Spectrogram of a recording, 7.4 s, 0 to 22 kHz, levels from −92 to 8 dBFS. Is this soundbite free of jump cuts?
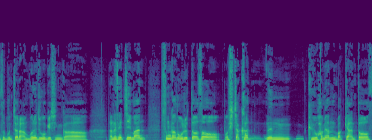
no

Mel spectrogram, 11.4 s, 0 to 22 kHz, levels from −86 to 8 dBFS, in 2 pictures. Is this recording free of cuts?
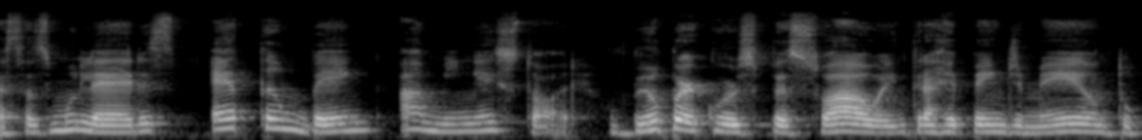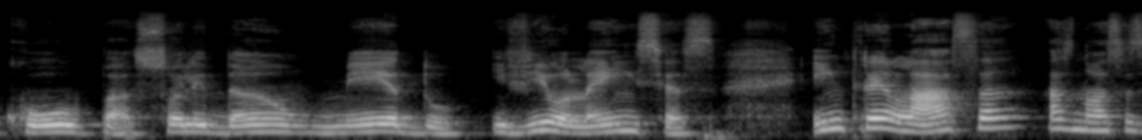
yes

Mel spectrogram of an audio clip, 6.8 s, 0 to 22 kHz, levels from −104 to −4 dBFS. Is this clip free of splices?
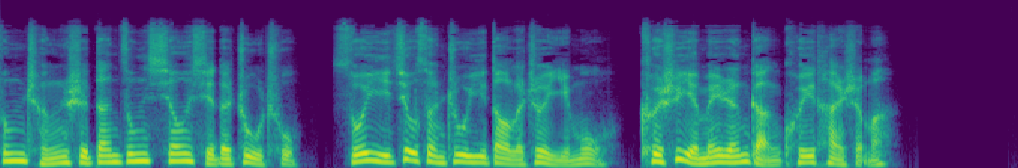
no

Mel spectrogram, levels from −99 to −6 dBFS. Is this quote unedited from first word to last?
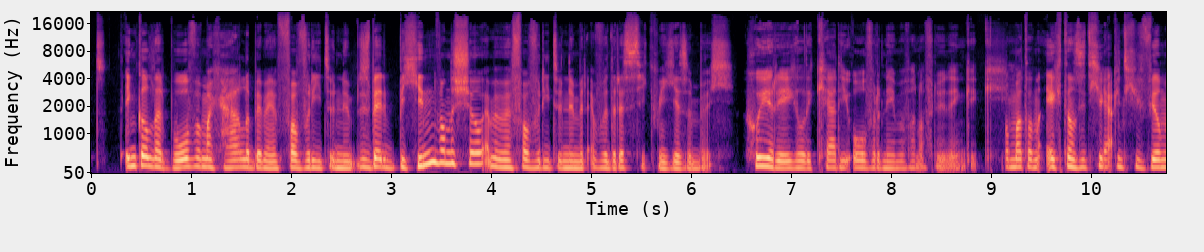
no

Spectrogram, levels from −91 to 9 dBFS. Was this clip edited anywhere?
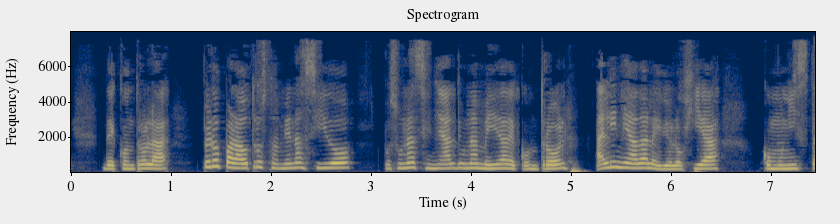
no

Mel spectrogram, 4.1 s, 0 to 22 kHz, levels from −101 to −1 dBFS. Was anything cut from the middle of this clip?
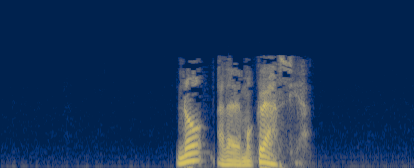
yes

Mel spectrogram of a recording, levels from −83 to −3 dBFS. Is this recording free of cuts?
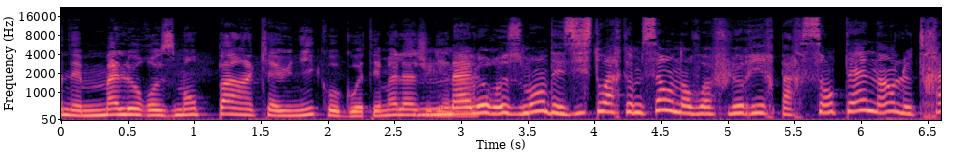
yes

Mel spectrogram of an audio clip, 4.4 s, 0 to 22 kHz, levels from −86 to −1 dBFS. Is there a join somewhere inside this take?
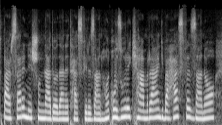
yes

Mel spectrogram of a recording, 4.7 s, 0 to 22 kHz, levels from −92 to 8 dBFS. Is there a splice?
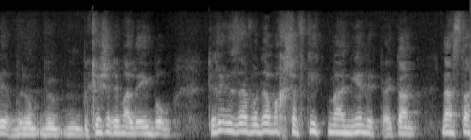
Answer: no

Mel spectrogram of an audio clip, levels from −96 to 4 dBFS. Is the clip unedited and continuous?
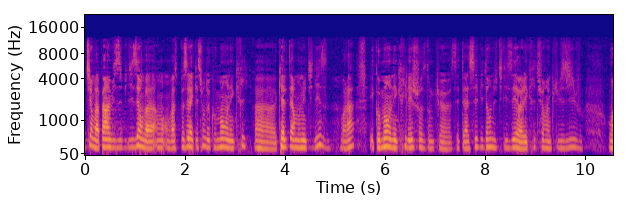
no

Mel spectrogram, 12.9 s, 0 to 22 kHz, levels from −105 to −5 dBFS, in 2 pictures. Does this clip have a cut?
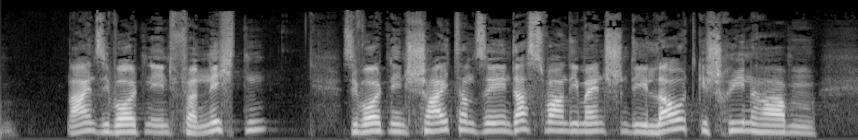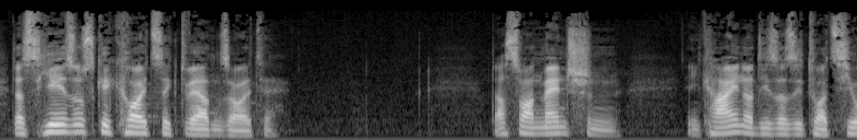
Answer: no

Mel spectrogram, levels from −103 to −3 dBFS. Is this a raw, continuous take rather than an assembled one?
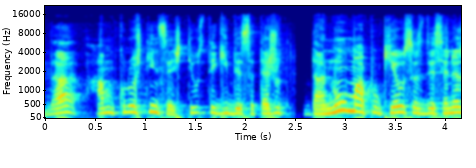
no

